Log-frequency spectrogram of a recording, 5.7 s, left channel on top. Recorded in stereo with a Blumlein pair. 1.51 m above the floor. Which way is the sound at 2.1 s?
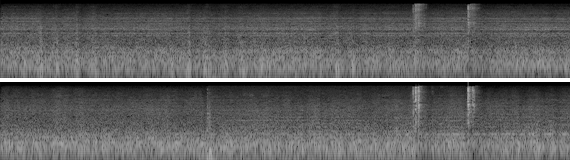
30° right.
